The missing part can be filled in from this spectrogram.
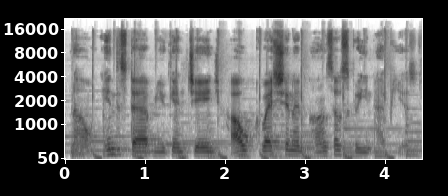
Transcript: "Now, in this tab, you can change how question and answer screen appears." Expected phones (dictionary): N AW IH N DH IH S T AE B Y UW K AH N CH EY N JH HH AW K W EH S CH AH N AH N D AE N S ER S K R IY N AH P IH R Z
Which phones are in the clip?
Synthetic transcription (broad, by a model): N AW IH N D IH S T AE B Y UW K AH N CH EY N JH HH AW K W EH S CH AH N AH N D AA N S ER S K R IY N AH P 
